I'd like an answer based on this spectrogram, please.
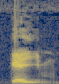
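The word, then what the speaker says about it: came: শেষে কিন্তু ই মিউট আছে। অর্থাৎ সাইলেন্ট আছে। কিন্তু এইখানে এই যে ই লেটারটা আছে এটা সাইলেন্ট হওয়ার কারণে কিন্তু এই এই লেটারটা একটা লং সাউন্ড দিচ্ছে। মনে রাখতে হবে এটার উচ্চারণ এই হয়ে গেছে। দেখেন কেইম।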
